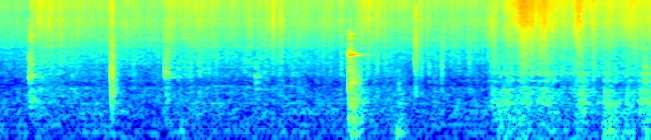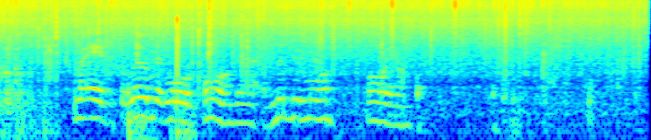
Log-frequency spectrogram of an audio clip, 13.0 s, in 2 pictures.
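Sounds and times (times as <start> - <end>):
onion sizzling in hot oil: 0.0 - 13.0
spatula stirring in wok: 0.2 - 3.4, 4.9 - 9.1.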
